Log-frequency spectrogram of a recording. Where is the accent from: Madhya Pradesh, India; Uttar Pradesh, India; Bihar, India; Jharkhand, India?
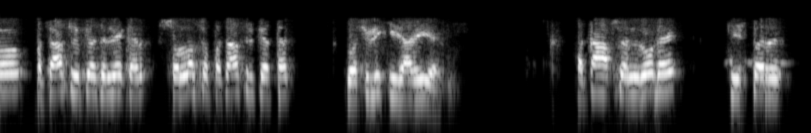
Jharkhand, India; Nawadi; ग्राम नावाड़ी, post बैराड़ी, थाना डोमचात, जिला कोडरमा का निवासी हूँ।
